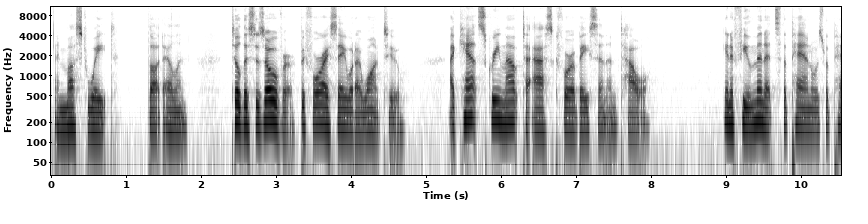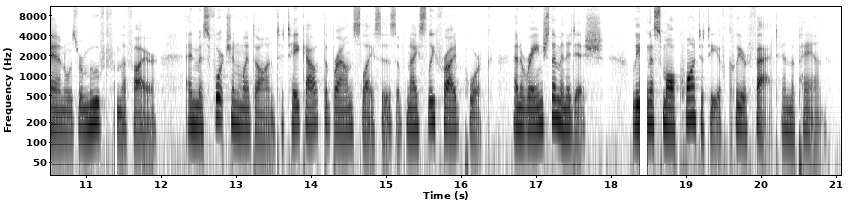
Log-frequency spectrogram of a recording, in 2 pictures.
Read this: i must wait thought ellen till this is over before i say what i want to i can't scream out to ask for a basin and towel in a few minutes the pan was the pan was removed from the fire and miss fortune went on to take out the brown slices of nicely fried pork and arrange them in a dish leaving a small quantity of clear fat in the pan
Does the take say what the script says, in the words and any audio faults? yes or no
no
